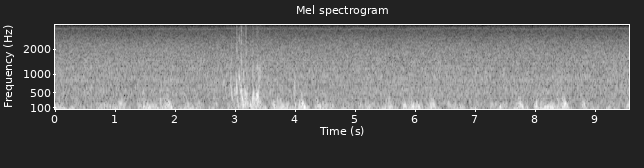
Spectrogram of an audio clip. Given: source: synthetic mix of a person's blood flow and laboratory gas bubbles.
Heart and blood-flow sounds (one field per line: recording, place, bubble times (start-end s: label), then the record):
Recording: Doppler ultrasound of blood flow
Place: precordium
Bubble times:
2.88-3.50 s: bubbles
From the record:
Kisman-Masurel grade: 223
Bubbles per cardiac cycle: several, 3 to 8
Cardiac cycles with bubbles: 10 to 50%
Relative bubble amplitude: loud (0.450 to 0.775)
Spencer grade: 2 (many but less than half of the cardiac periods contain bubble signals, singularly or in groups)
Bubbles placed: anywhere in the cardiac cycle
